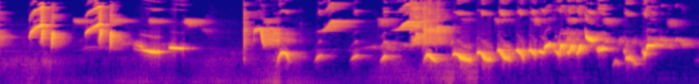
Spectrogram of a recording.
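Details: White-rumped shama singing for training other caged shamas: high squeaky downslurred notes, then a lively varied run of short whistles and chirps that speeds into a dense rising sequence.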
